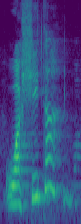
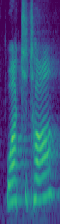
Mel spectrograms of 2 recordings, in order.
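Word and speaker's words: Wichita: Washittita Witchita it's a it's Indian Witchah Baptist University followed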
